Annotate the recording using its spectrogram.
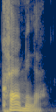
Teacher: Heavy pronunciation on the first syllable.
